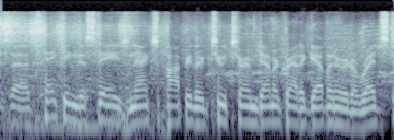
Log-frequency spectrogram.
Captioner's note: applause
